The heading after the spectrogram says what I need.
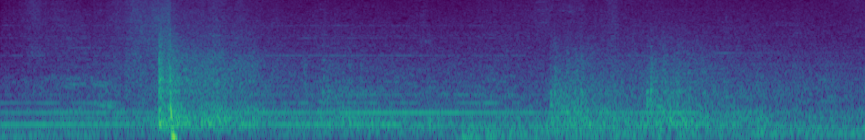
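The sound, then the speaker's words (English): A gunshot fired at the bottom of a hill in Adjamé, heard while driving up the hill: one sharp, loud crack, then a few fainter thumps over continuous vehicle rumble. “Just driving up the hill into Adjamé, and there's been some shooting at the bottom of the hill.”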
